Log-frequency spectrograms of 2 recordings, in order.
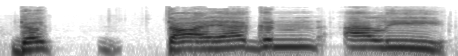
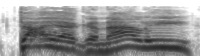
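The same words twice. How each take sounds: First: Higher, louder, slow, choked on ash; coughing. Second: Higher and louder, called into the fire; shouted. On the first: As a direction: force the words out through a cough. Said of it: "he coughed". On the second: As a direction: call out the place name boldly. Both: A narrator's reading.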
